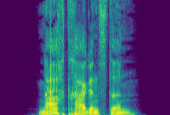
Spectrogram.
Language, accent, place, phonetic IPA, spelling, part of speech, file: German, Germany, Berlin, [ˈnaːxˌtʁaːɡənt͡stn̩], nachtragendsten, adjective, De-nachtragendsten.ogg
- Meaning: 1. superlative degree of nachtragend 2. inflection of nachtragend: strong genitive masculine/neuter singular superlative degree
